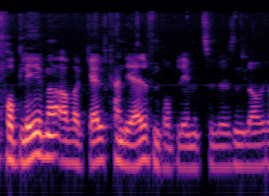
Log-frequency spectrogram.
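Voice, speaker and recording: Over a very clean recording with a silent background, a man at a medium pitch uses an ordinary speaking voice, with ordinary pitch variation at a fairly quick pace. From Germany, Mannheim. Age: 30s. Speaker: Twitter user. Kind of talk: casual interview.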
